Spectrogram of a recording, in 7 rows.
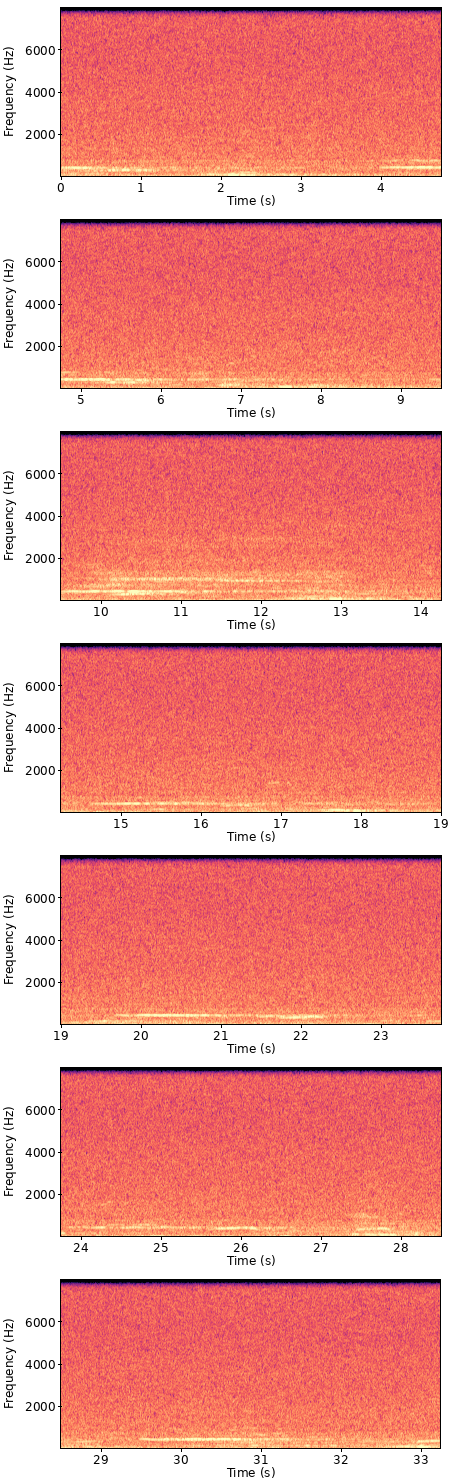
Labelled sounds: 10.5	10.9	humpback whale, 0.90 to 1.1 kHz
27.4	27.7	humpback whale, 0.86 to 1.1 kHz

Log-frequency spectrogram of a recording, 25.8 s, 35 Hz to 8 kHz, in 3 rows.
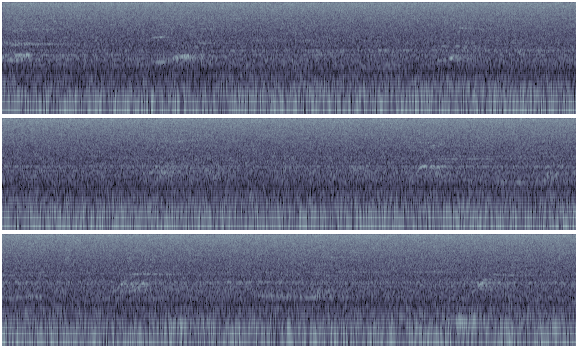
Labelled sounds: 0.3	0.6	humpback whale, 0.96 to 1.1 kHz

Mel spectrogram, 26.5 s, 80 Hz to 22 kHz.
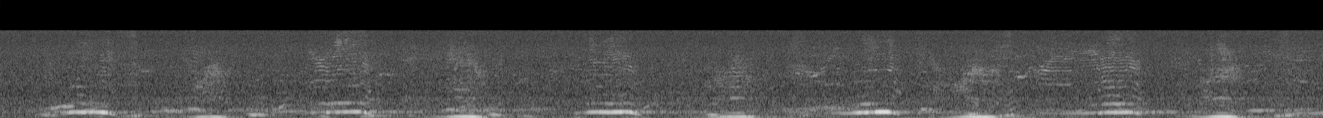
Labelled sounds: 1.4	1.7	humpback whale, 1.1 to 1.2 kHz
3.8	4.3	humpback whale, 0.99 to 2.0 kHz
6.2	8.3	humpback whale, 1.3 to 5.4 kHz
9.1	9.4	humpback whale, 0.99 to 1.1 kHz
11.9	12.1	humpback whale, 2.5 to 2.7 kHz
14.5	14.8	humpback whale, 1.8 to 2.0 kHz
16.1	16.4	humpback whale, 1.6 to 2.0 kHz
19.1	19.9	humpback whale, 0.96 to 2.2 kHz
20.3	22.6	humpback whale, 0.80 to 3.9 kHz
24.2	24.6	humpback whale, 1.5 to 2.0 kHz
25.9	26.2	humpback whale, 1.3 to 2.9 kHz

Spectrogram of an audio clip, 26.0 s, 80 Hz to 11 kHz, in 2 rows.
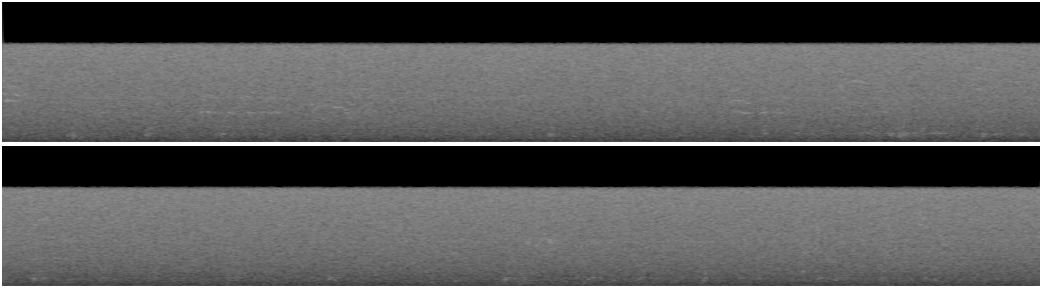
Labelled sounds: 9.1	9.4	Pacific white-sided dolphin, 2.3 to 2.6 kHz

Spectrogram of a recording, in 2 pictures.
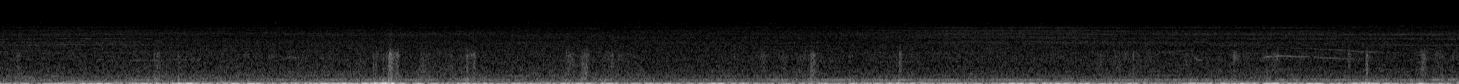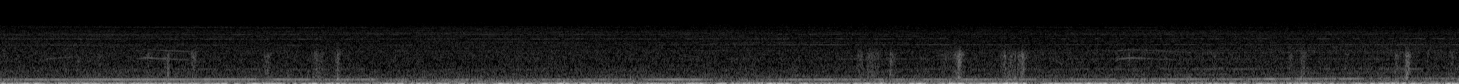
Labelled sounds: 0.4	1.2	killer whale, 2.4 to 4.6 kHz

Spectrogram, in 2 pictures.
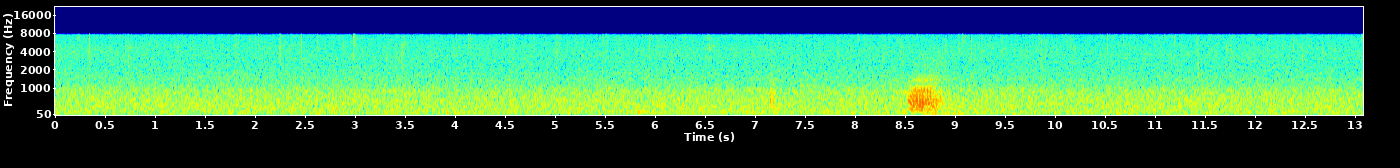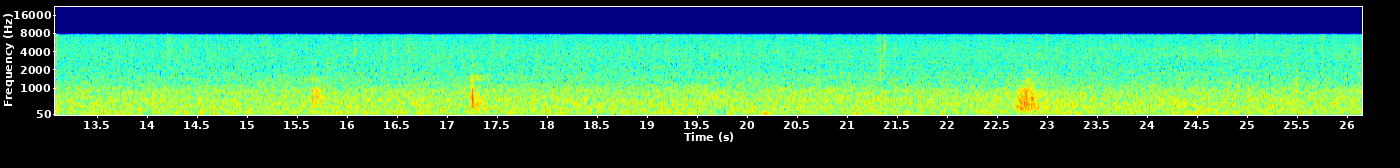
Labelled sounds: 8.5	8.8	croaking sound likely from a nearby submerged object, 0.78 to 1.0 kHz

